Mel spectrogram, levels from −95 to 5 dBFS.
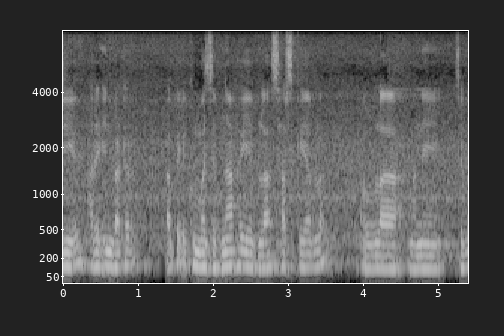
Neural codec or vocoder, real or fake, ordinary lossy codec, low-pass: none; real; none; none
